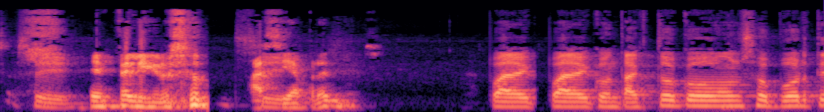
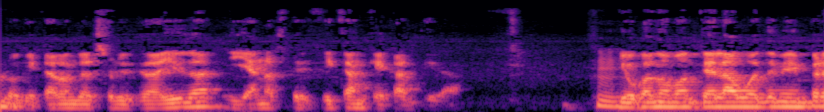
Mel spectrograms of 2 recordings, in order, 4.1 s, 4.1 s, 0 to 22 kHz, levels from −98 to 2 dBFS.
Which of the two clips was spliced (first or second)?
first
